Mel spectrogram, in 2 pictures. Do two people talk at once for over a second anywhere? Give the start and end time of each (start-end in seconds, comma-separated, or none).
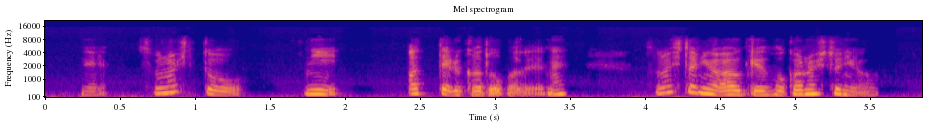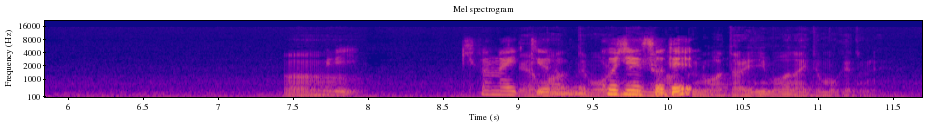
9.0-10.2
